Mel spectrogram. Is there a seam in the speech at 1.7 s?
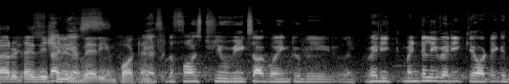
yes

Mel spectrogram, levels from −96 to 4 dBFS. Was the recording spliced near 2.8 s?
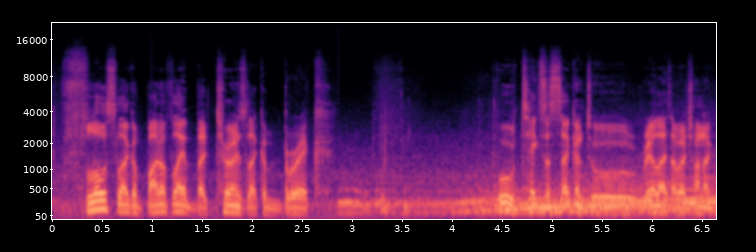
yes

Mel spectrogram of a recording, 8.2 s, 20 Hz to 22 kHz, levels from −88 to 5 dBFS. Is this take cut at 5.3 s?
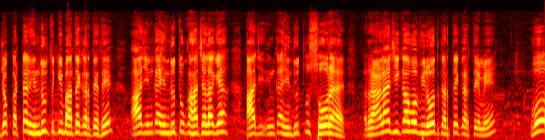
yes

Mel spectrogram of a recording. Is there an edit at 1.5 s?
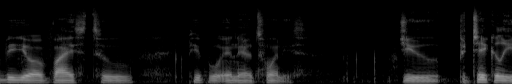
no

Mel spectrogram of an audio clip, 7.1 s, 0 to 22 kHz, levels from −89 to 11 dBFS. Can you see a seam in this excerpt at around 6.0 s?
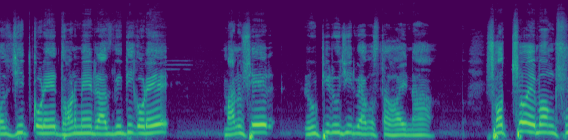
yes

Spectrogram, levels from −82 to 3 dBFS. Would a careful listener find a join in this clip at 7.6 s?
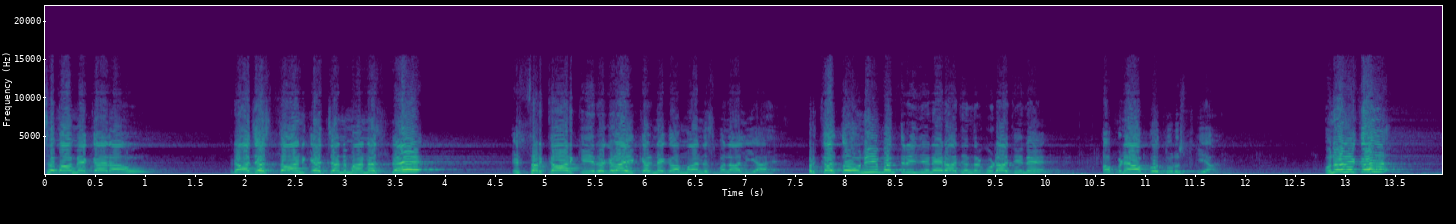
yes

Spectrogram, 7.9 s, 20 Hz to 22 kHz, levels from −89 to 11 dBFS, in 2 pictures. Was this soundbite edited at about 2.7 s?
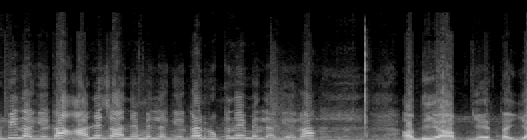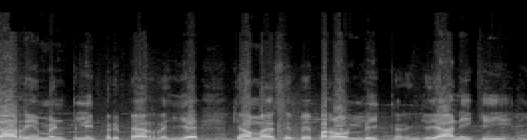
yes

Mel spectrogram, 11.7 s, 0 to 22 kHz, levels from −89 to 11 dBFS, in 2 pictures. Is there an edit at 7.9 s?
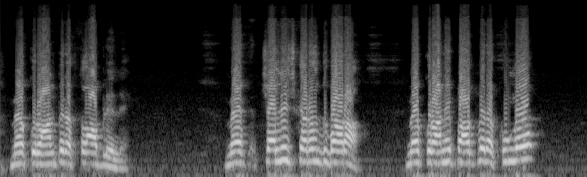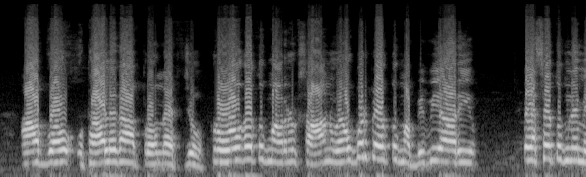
yes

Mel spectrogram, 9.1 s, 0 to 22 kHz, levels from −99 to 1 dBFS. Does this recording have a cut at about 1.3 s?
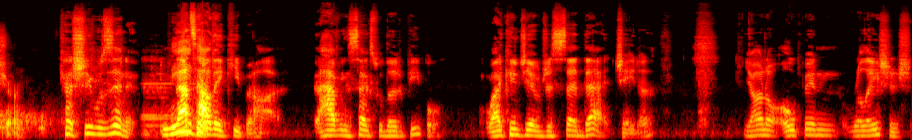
yes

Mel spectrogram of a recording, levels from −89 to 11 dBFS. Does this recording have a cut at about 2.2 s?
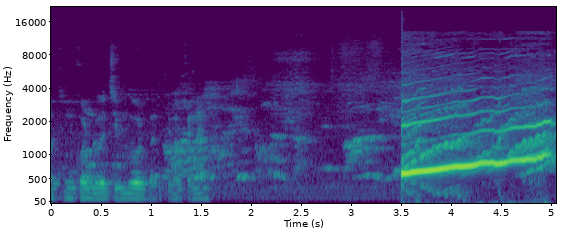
no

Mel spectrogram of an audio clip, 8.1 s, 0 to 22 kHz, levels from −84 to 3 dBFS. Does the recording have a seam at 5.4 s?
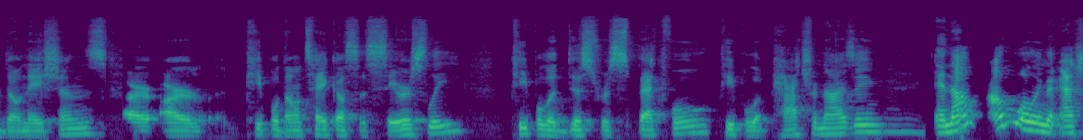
no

